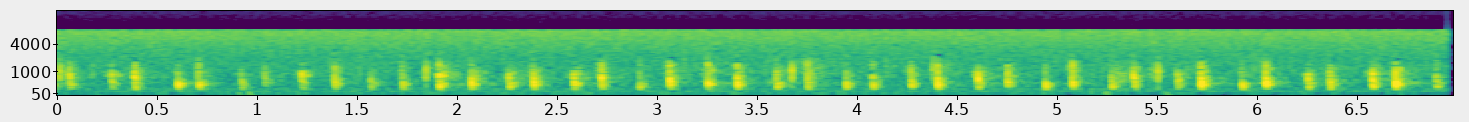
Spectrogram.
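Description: Horses' hooves clip-clopping as riders head to the north pasture, many quick, hollow knocks in a steady trotting rhythm, clear and heard alone.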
